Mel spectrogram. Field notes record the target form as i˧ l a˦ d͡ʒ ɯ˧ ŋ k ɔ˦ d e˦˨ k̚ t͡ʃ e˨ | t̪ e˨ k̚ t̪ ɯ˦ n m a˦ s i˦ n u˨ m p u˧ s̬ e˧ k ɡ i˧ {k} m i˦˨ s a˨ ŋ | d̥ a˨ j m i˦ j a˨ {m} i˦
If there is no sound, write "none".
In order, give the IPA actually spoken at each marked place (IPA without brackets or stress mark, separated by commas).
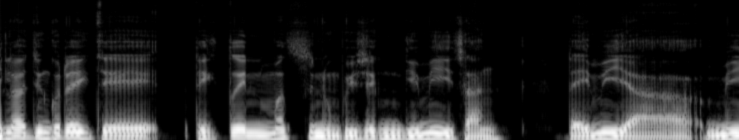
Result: none, m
